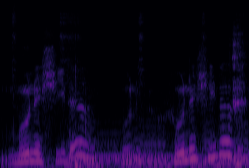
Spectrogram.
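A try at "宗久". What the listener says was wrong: You love putting the letter D in words that don't have a D. Munihisa. You didn't even get it right. Munihisa. There's no N or okay, I could be like a long E, sure, but there's no N. Munihisa, EY.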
